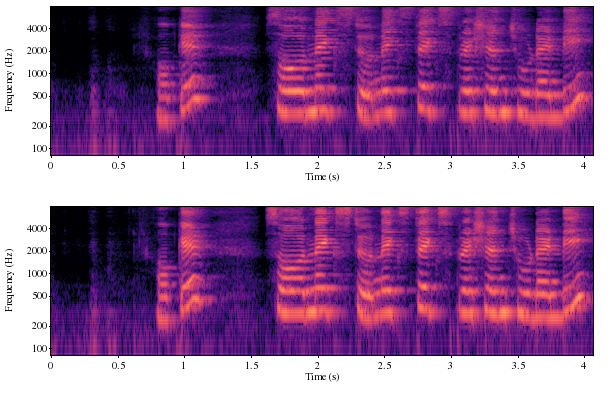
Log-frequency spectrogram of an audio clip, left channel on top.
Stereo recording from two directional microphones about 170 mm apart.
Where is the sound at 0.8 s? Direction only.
40° right (ahead or behind).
